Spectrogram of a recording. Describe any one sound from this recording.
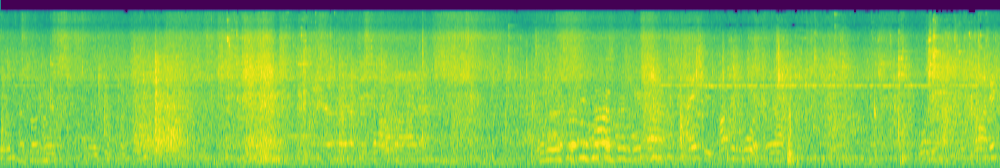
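A large fire roars and crackles.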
